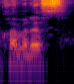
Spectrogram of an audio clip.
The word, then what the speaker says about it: clematis: had clematis the purple i love clematis that's how it's properly pronounced by the way trumpet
